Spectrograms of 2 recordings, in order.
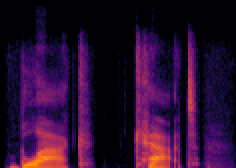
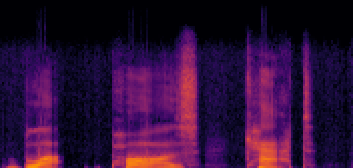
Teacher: You don't release the first K, you hold it. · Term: one long K sound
